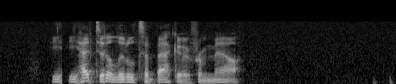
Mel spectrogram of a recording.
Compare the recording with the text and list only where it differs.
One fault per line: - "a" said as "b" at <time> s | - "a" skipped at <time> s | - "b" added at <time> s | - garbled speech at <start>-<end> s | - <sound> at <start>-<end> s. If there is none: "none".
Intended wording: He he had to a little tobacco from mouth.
none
